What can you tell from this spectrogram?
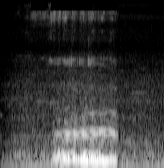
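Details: Sleeping dog snoring: a single drawn-out nasal snore of about half a second with a steady, faintly tonal buzz, set against a quiet indoor background hum.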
